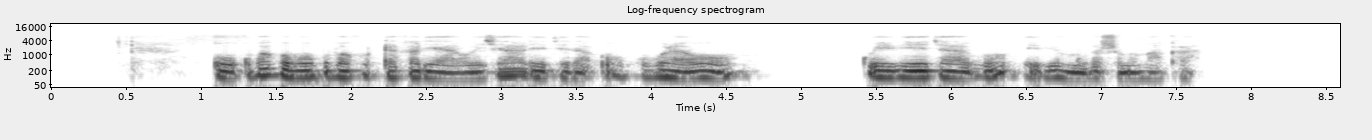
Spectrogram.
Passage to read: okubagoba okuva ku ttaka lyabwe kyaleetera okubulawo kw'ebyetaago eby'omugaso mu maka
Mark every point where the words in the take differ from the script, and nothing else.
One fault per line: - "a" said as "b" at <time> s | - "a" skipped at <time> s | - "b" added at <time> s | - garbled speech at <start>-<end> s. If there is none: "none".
none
